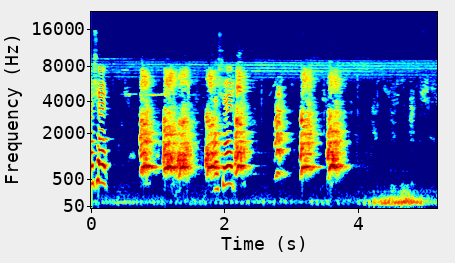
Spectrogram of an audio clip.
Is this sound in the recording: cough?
no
